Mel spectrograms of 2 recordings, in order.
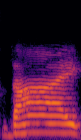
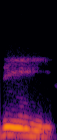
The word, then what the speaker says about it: thy: And you pronounced thy correctly the second time. The first one you kind of said thee, so it's thy.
